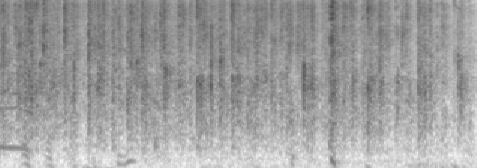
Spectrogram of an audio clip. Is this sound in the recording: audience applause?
yes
